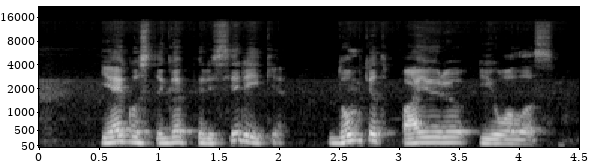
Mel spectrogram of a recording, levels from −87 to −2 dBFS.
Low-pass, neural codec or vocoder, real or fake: 14.4 kHz; none; real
